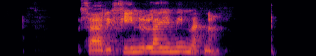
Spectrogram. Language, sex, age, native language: Icelandic, female, 30-39, Icelandic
